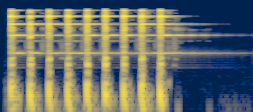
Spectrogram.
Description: bell small reception desk bell multiple impatient rings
